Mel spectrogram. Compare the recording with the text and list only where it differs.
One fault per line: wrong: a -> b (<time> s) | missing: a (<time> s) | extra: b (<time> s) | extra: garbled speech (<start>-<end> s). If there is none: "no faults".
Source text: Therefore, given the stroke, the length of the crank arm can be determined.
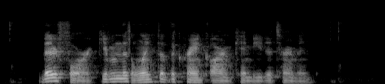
missing: stroke (1.3 s)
